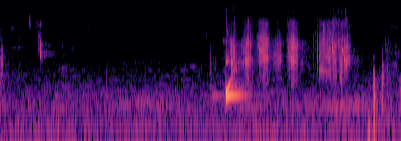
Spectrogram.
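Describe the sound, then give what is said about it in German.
A person taking a drink: faint early ticks, then a soft gulp followed by a few quiet, wet swallowing sounds. “Und nach dem muss ich erstmal kurz was trinken.”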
